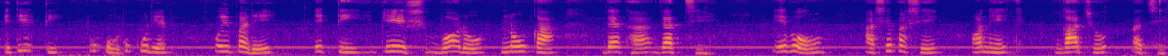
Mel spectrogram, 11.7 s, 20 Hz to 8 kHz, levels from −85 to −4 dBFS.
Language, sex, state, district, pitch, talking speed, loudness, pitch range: Bengali, female, West Bengal, Jalpaiguri, 250 Hz, 85 wpm, -34 LUFS, 235-270 Hz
